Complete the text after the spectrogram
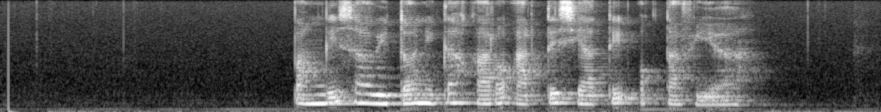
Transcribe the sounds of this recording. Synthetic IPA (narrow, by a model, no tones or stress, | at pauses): paŋɡisawit̪ɔnikahkaɾoʔart̪isjat̪iɔk̚t̪afia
